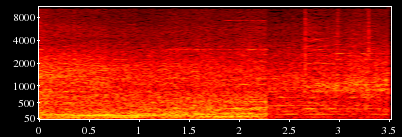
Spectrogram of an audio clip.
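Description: Steady, dense street traffic rumble with low engine drone, a few sharp brief clicks or taps near the end, heard continuously at a roadside bus stop.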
